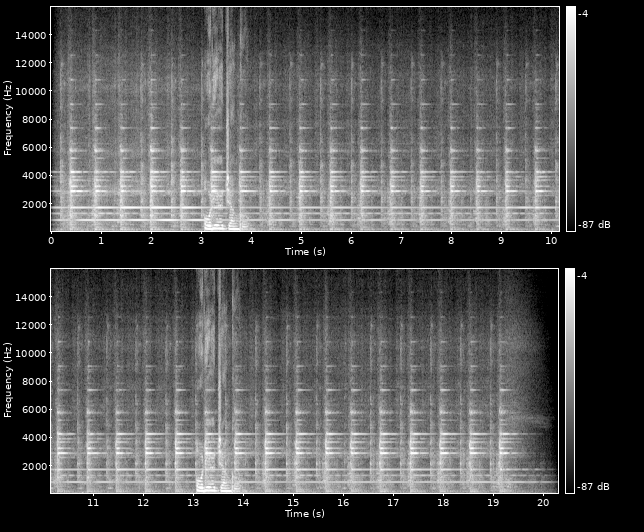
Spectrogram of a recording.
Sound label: dynamic train bell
